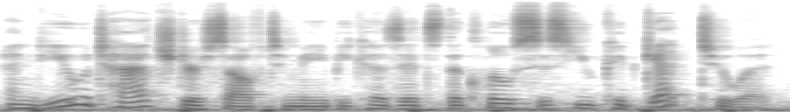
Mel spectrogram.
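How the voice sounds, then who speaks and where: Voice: medium pitch, big pitch swings, normal speed, a little mellow, a little hiss or hum, lightly acted. An actor in an audio drama playing a battered young protagonist who is wary, sarcastic and hesitant. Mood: weary, sarcastic. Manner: dry, hesitant, exasperated.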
